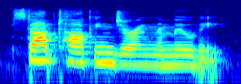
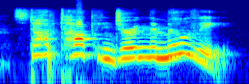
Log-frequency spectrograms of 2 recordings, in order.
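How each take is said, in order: First: It is said as a calm command. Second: It is said as a strong, angry command.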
